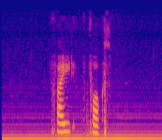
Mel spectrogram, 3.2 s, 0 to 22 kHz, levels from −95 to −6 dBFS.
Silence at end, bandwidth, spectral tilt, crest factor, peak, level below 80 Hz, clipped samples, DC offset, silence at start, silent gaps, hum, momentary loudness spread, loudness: 0 s; 13.5 kHz; -6 dB/octave; 20 dB; -10 dBFS; -34 dBFS; under 0.1%; under 0.1%; 0.05 s; none; 50 Hz at -30 dBFS; 16 LU; -29 LUFS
